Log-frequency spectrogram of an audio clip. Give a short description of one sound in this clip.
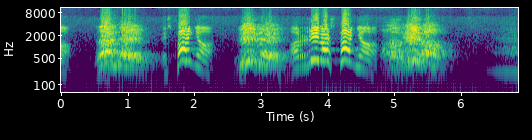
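A large crowd chants loudly in unison.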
